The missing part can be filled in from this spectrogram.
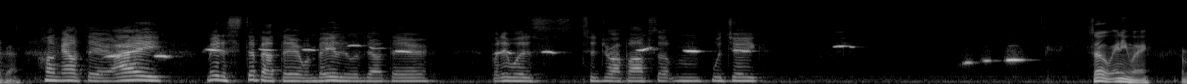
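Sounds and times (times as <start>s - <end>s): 
speech: 0.4s - 7.7s, 10.9s - 11.8s
person whistling a short tune: 1.1s - 4.2s, 8.3s - 8.7s, 9.6s - 10.4s.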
